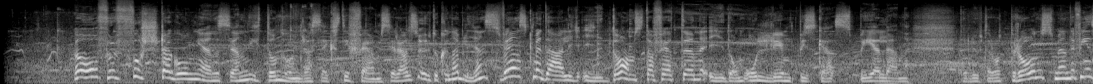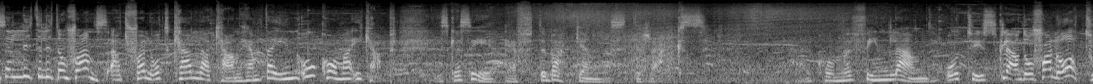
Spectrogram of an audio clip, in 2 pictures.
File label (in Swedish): Svensk Kvinnlig Sportkommentator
